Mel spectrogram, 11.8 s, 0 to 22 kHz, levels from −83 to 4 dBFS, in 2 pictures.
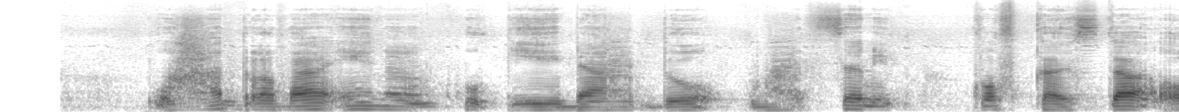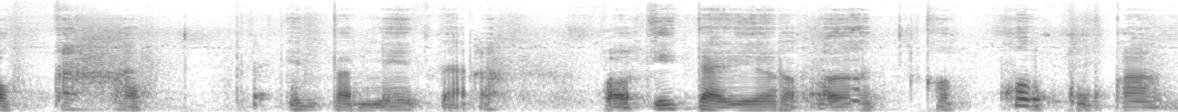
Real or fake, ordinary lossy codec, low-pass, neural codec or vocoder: fake; none; none; codec, 44.1 kHz, 1.7 kbps, Pupu-Codec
